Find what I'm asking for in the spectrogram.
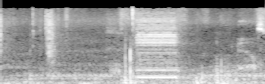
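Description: A single car horn honks for about half a second in Arizona traffic, a steady nasal blare cutting through the low rumble of traffic, with faint murmuring voices before and after.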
